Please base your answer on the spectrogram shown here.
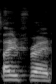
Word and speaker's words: Seyfried: and i can't i don't know how to pronounce the last name sometimes but i think it's seifried and finn whit rock yes yeah and to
